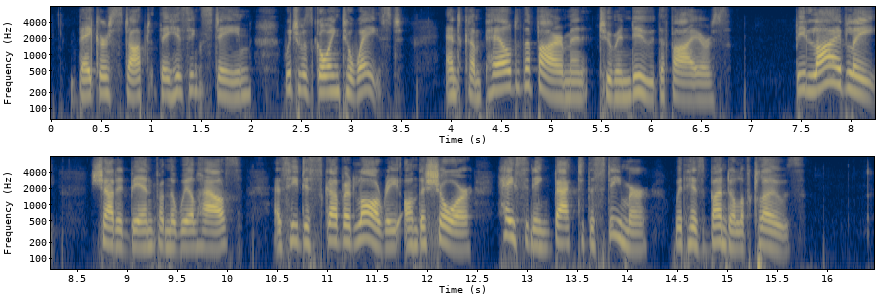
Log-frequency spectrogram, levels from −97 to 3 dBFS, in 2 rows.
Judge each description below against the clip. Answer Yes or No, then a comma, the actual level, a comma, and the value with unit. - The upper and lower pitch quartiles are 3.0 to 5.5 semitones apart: Yes, average, 4.2 semitones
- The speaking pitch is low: No, medium, 180 Hz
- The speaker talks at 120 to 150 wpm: No, average, 165 wpm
